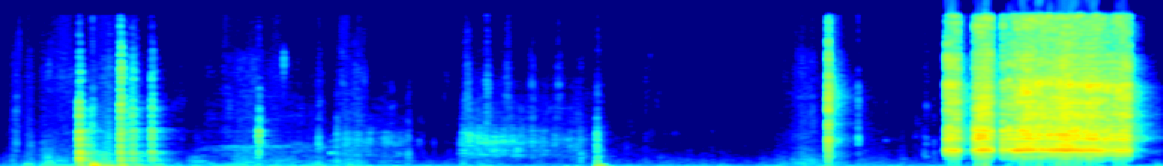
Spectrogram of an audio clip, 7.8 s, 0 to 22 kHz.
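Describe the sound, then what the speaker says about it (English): Clicker ratchet of a Daiwa Lexa-LC 100HL fishing reel being tightened, with a few sharp close clicks and mechanical rattles, then a loud, rapid buzzing ratchet run near the end. "Tighten her up."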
